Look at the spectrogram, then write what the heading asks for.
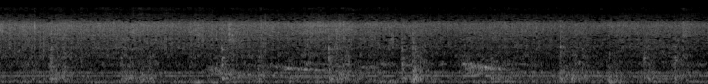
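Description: Potatoes, peas and onion sizzling in hot oil in a nonstick pan, a steady hiss, with a spatula stirring and scraping through them.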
